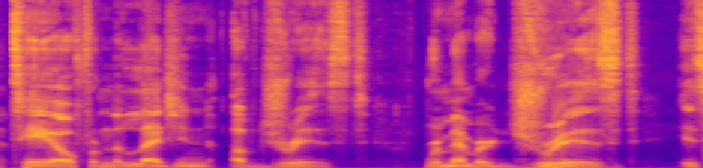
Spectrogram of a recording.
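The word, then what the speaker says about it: Drizzt: The DND story is called Comrades at Odds, a tale from the legend of Drizz. Remember, Drizz is spelled D R I Z T.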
